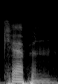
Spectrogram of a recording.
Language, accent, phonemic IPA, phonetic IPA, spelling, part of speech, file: English, US, /ˈkæpn̩/, [ˈkæʔm̩], cap'n, noun, En-us-cap'n.ogg
- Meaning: Contraction of captain used as a title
